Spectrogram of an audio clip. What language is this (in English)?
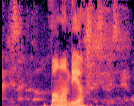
Persian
